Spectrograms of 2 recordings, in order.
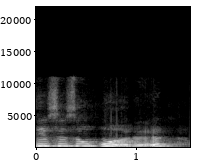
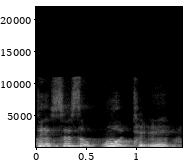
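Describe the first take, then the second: First: It is said with an American accent. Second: It is said with a British accent.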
